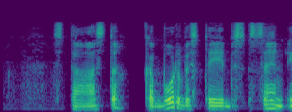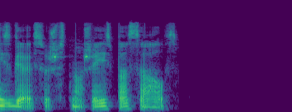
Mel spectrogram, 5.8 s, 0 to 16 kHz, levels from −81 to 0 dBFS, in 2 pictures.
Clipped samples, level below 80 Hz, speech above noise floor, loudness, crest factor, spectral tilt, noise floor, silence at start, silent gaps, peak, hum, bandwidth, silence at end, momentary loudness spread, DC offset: under 0.1%; -54 dBFS; 30 dB; -21 LUFS; 22 dB; -5 dB/octave; -50 dBFS; 0.55 s; 1.36-1.45 s; 0 dBFS; none; 7.8 kHz; 1.15 s; 10 LU; under 0.1%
